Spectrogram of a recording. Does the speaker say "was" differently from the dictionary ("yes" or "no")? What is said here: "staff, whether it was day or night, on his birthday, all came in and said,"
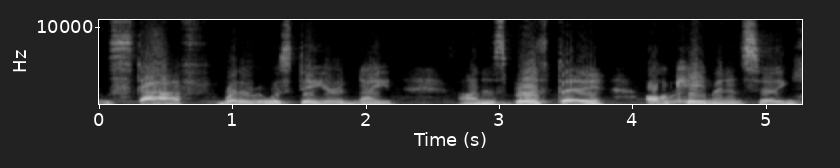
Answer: no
